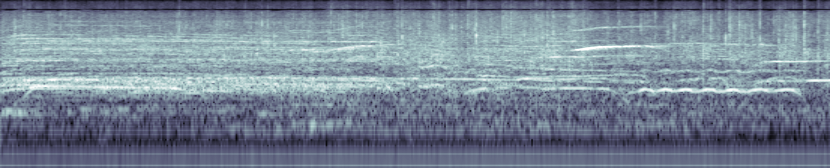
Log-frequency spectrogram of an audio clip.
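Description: A large concert crowd in Liverpool cheers and applauds steadily for the DJ, with whoops and shouts rising over a dense, continuous wash of clapping that stays loud throughout.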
